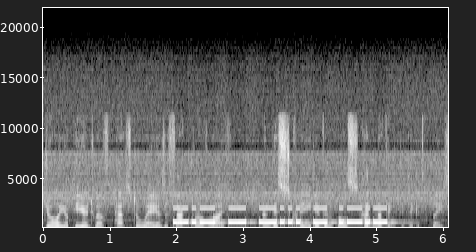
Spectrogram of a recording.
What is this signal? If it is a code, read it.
Morse code (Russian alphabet), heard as a keyed tone, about 20 wpm, 700 Hz, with room echo and speech in English. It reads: КТБТЯ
